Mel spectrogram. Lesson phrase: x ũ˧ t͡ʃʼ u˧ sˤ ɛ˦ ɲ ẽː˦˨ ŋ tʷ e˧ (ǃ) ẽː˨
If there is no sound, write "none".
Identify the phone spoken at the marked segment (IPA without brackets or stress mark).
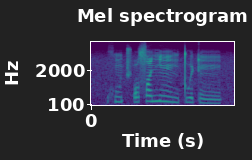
ʈ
